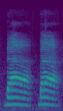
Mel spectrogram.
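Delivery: loud bleating baa; sheep baa. Shown as a demonstration. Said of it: "Can you make a sound like a sheep?".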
